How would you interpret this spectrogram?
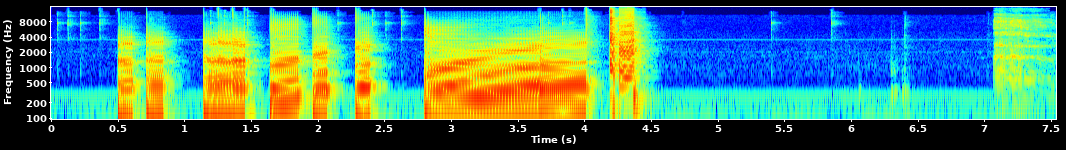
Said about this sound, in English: Usually I always just get them from keyboards. Some good bleep sounds on this keyboard.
